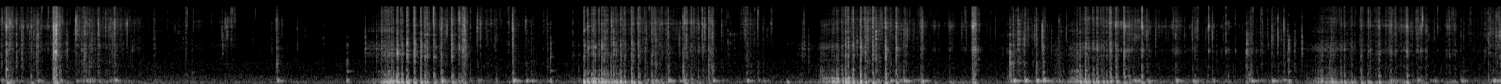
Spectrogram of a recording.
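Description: A metal utility blade scrapes crunchy layers off a solid dry soap bar with its dark grey interior exposed, held in the palm. The sound comes as repeated dry, crackling scrape bursts with a bright, gritty texture over a low, muffled rumble, separated by short quieter pauses.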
